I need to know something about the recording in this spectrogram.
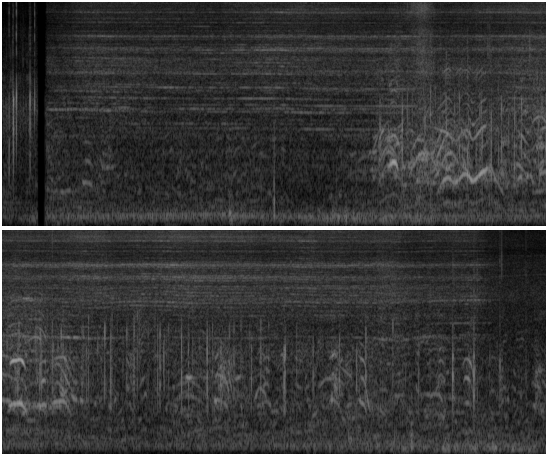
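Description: Indistinct voices of several people chattering and calling out over a steady hiss. The voices swell up about a third of the way in and fade near the end. The sound drops out very briefly right at the start.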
